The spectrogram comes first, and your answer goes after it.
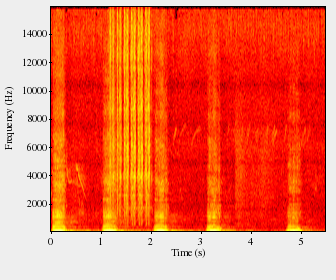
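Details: Male lions of the Crocodile pride roaring on a morning safari in Lower Zambezi National Park, Zambia: a series of five deep, loud grunting roars spaced about one second apart, the last after a longer pause, with quiet gaps between.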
